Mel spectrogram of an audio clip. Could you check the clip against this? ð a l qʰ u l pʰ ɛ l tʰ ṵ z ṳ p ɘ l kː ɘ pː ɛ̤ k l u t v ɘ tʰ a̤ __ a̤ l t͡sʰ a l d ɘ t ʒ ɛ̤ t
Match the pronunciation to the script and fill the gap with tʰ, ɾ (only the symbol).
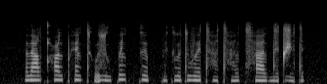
tʰ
